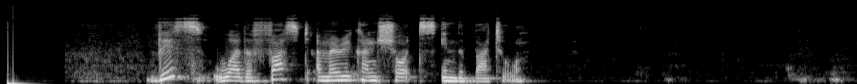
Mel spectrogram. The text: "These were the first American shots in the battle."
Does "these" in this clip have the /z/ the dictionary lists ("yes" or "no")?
no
